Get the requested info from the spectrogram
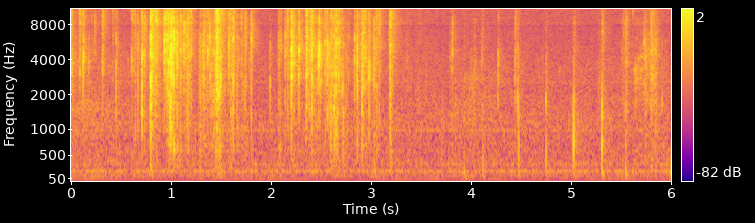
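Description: Foil-lined wrapper of a 1995-96 Fleer basketball card pack crinkling and tearing as it is pulled open by hand. A run of irregular sharp crackles thins out after about three seconds.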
